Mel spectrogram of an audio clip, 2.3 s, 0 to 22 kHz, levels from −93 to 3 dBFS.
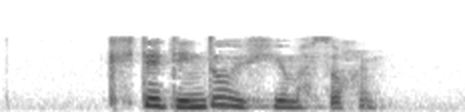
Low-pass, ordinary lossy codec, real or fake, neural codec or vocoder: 5.4 kHz; MP3, 24 kbps; real; none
